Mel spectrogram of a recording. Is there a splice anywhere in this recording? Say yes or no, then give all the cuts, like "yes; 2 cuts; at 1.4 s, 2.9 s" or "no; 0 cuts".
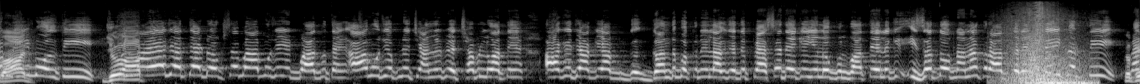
yes; 1 cut; at 10.4 s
